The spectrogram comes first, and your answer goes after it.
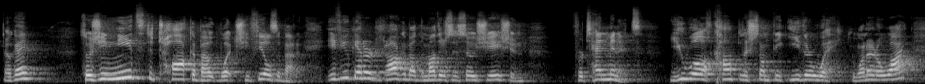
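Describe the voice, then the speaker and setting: A man's voice: high voice, fast talker. A man leading a relationship workshop, talking informally with personal stories and asides. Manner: chatty lecturing with personal anecdotes and asides. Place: workshop room at a community centre. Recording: roomy room recording.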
